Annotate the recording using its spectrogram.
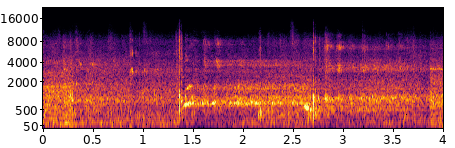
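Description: Tennis balls struck with rackets on an indoor court: a couple of sharp hits about a second and a half apart, over a steady hum.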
